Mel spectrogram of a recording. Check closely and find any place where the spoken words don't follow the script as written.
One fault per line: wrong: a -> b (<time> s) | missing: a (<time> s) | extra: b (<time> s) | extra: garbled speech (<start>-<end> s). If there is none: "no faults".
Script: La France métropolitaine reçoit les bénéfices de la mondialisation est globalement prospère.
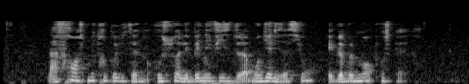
no faults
